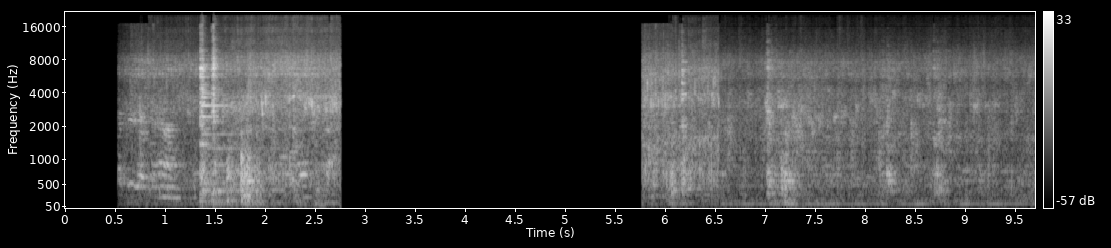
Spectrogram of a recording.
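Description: Milk heating in a pot for payesh gives off a hissing, bubbling wash of sound in two bursts separated by a few seconds of silence.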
